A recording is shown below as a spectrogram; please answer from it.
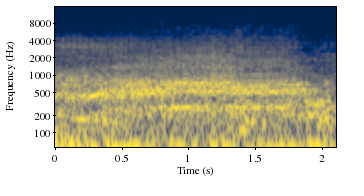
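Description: A steady roar from a film trailer's sound effects, lasting about two seconds.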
